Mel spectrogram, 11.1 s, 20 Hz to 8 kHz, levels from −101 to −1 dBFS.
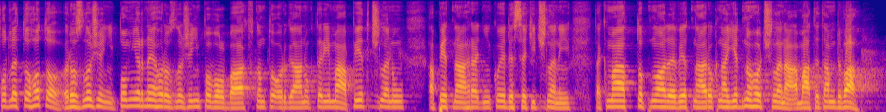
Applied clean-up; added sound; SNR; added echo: neural mask model Resemble Enhance denoiser.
